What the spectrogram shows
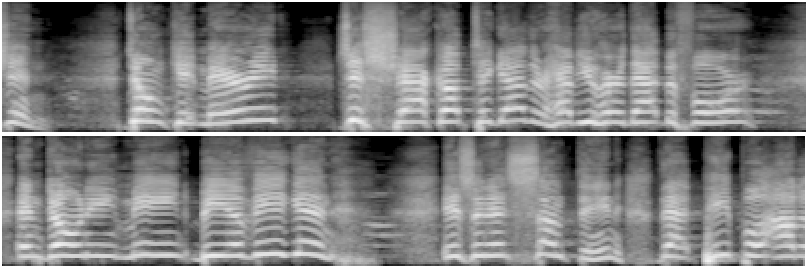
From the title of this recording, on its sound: Jesus Is God Conference, Sunday 9am Service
